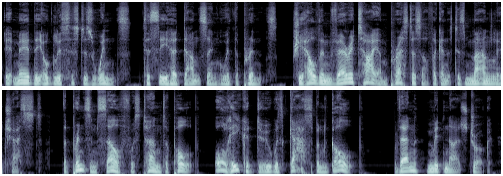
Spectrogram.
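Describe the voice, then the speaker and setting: Very animated male storyteller reading verse. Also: on the low side, measured pace, breathy edge. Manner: theatrical, expressive. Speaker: audiobook narrator. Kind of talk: dramatic rhyming verse storytelling.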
